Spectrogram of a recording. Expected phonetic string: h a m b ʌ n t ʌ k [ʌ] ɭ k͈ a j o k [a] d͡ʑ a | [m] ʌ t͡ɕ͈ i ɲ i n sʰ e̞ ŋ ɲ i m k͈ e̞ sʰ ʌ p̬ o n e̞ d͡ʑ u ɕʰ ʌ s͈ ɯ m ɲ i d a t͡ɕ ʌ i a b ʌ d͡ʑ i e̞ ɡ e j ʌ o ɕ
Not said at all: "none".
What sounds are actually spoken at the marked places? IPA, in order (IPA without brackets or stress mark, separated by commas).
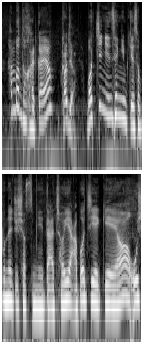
a, a, m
